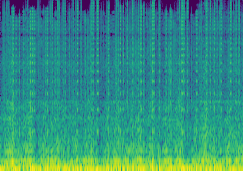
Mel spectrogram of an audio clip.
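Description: Steady low rumble of a car driving along a road, heard from inside the cabin: tyre and engine noise.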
